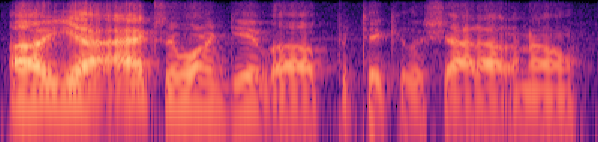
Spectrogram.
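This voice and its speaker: A man, a gym coach answering interview questions in a plain-spoken, halting way. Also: mid-range voice, bright, forceful tone. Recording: muffled lo-fi audio.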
